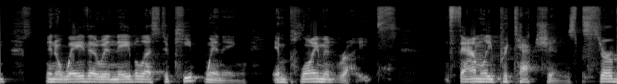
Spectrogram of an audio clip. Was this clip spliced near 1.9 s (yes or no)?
no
